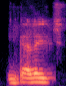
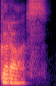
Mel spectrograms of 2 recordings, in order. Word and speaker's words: garage: garage, नो, इट्स गरास। gar- ठीक है, इट्स गरास।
